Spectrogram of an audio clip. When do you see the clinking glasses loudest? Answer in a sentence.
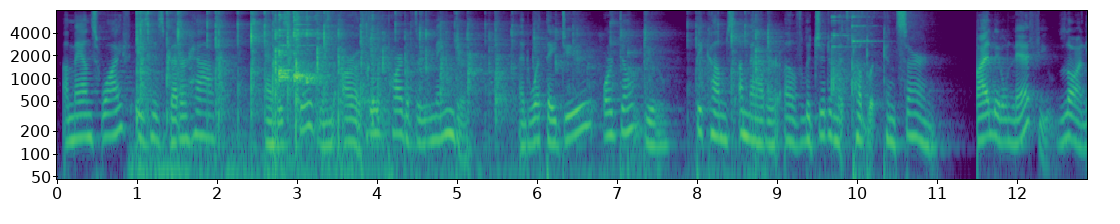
The loudest moment of the clinking glasses is at 3 seconds.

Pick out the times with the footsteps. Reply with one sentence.
The footsteps can't be heard in this clip.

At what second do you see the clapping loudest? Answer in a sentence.
The loudest moment of the clapping is at 3 seconds.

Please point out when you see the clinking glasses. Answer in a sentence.
The clinking glasses can be heard from 2.8 to 4.0 s and from 9.7 to 10.1 s.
